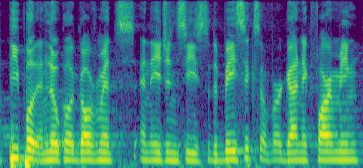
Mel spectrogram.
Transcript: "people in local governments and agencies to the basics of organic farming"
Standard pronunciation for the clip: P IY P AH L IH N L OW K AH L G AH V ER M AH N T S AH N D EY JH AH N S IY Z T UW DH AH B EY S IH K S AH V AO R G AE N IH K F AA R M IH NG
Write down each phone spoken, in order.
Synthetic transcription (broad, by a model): P IY P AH L IH N L OW K AH L G AH V ER M AH N T S AH N D EY JH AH N S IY S T UW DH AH B EY S IH K S AH V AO R G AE N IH K F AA R M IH NG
